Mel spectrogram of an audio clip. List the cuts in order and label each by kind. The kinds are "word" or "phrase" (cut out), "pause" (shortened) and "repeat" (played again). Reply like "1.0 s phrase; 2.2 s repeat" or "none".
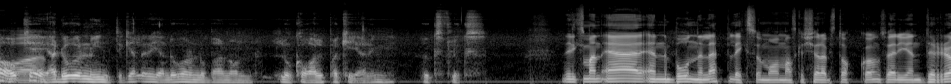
2.6 s pause; 5.8 s word; 8.3 s word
